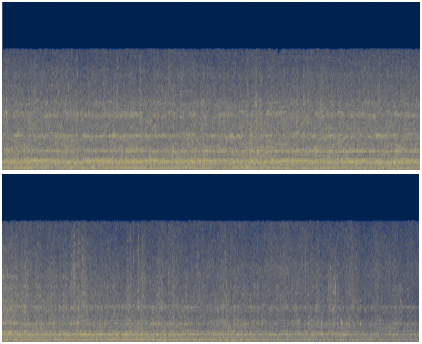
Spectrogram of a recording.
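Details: Sur-Ron X electric bike riding in the evening, before bearing replacement: steady droning whine under road noise holding with speed, from worn noisy bearings.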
